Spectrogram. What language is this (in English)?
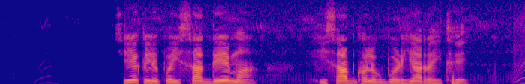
Chhattisgarhi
